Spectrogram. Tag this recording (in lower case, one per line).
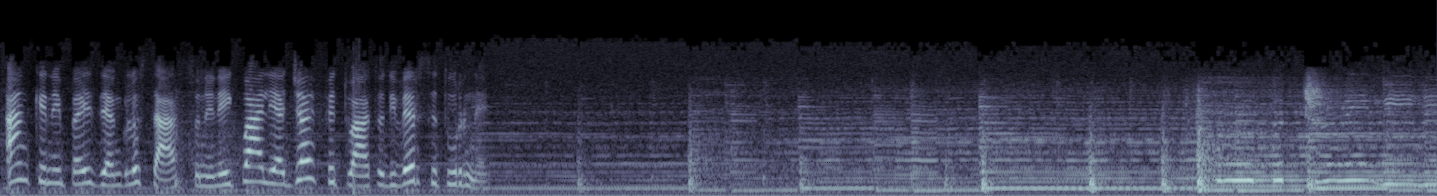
speech
music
